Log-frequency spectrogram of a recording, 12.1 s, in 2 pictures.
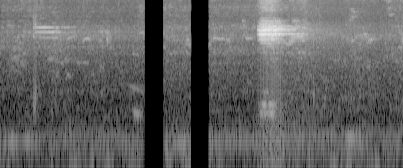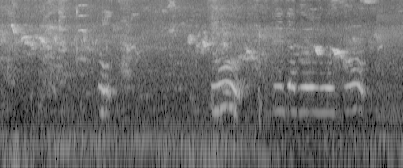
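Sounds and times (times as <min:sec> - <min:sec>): bird calls and chirps: 0:02.6 - 0:12.0.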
